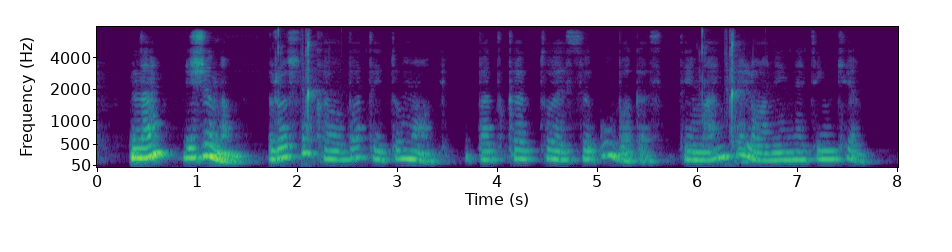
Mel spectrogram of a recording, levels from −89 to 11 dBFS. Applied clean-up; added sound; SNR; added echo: none; Raindrop; 20 dB; reverberation time 0.3 s.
